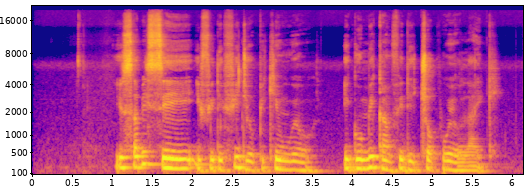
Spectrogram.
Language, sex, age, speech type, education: Nigerian Pidgin, female, 15-29, spontaneous, tertiary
